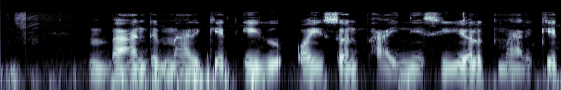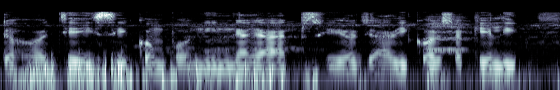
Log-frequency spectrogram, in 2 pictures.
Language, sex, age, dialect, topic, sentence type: Bhojpuri, male, <18, Southern / Standard, banking, statement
